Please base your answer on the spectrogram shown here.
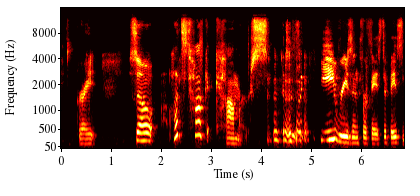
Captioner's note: laughing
